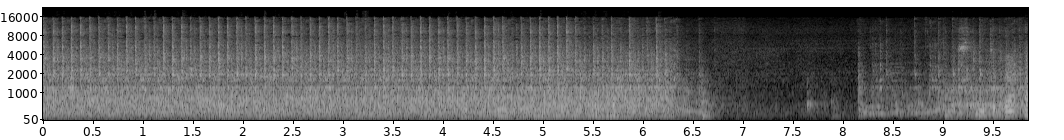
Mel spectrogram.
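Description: A sewing machine stitches an appliqué bike tyre, running in a steady rapid whir that stops abruptly partway through, gives one short burst, then starts again near the end.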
